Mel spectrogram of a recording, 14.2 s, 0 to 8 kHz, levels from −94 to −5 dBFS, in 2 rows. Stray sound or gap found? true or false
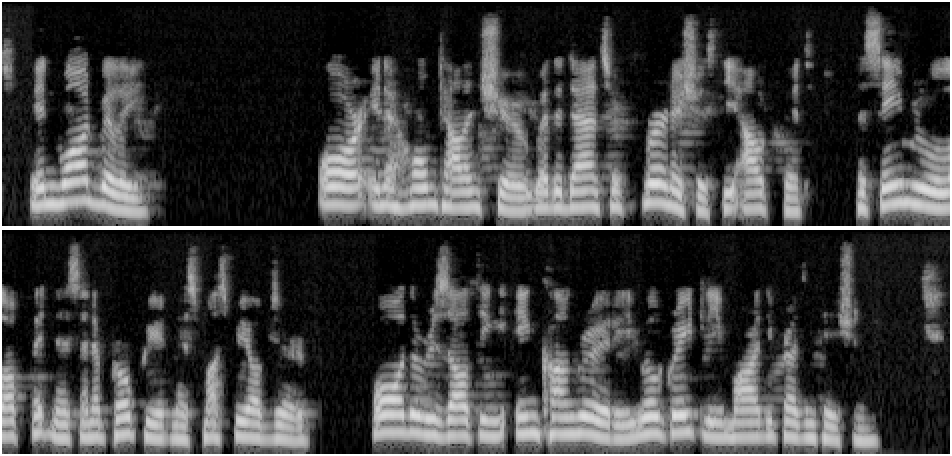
false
